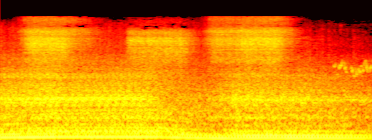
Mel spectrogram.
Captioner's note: engine Running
